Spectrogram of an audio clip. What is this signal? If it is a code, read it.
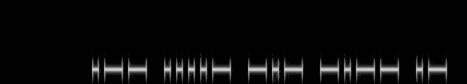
Morse code, heard as a keyed tone, about 21 wpm, 700 Hz. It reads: W4KYA
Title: USA Call Signs - 5 Characters - 3x Character Spacing - 20wpm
